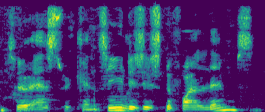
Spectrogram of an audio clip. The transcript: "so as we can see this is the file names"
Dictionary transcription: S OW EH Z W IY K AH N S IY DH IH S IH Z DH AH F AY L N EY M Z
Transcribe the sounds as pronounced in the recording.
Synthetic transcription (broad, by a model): S OW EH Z W IY K AH N S IY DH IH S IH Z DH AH F AY L N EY M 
